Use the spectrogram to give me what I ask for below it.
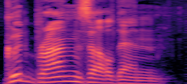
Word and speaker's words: Gudbrandsdalen: Gudbrandsdalen, and that's in Oppland County.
